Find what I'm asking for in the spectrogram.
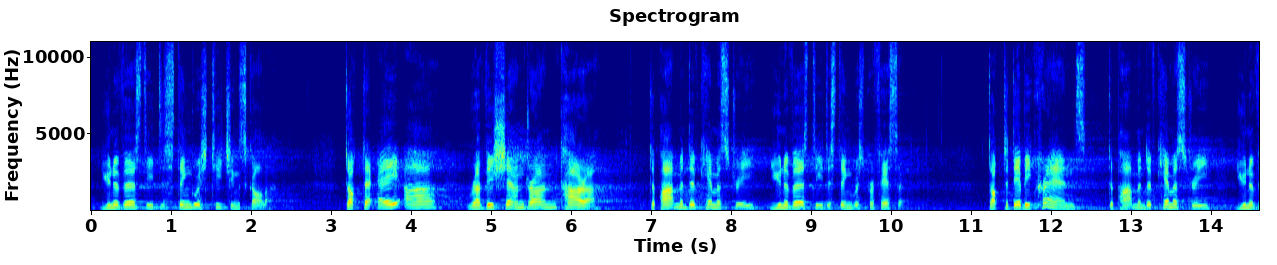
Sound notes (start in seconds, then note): none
